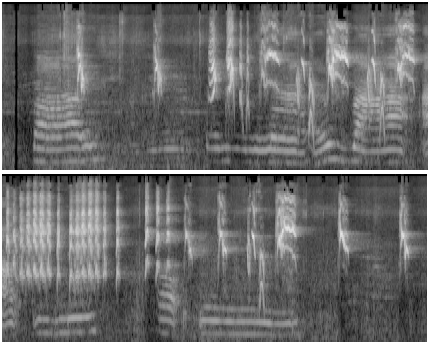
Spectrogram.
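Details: Long-tailed shrike in vigorous full song rich in fill-in phrases, clear-voiced, used to lure other shrikes into singing; steady harmonic whistles mixed with sharp high chips and rapid buzzy rattles.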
